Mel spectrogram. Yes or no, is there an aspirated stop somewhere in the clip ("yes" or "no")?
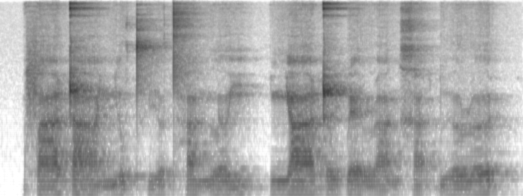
yes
